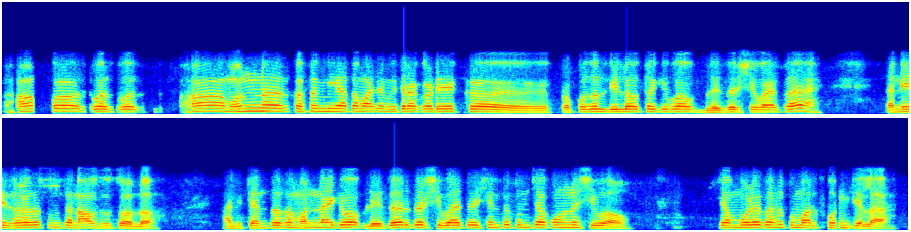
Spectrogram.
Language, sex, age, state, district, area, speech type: Marathi, male, 30-45, Maharashtra, Akola, urban, conversation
